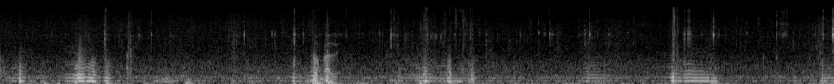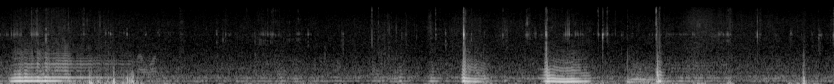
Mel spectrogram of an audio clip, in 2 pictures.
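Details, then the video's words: Honey bees acting very aggressively, repeated deep droning buzzes rising and falling in loudness as individuals zoom by, the strongest passes near nine and fourteen seconds, with clicks and rustling between. "Lebah Madu Sangat Agresif"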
